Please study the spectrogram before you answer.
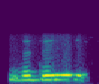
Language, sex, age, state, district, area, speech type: Manipuri, female, 45-60, Manipur, Kangpokpi, urban, conversation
